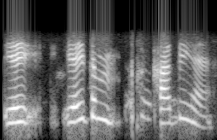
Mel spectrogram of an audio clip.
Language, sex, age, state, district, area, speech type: Hindi, female, 30-45, Uttar Pradesh, Bhadohi, urban, conversation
